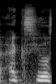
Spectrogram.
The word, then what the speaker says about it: Accio: But there is a brand new way to put your entire procurement process on autopilot using the Accio Sourcing Toolkit. So this is Accio Work.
